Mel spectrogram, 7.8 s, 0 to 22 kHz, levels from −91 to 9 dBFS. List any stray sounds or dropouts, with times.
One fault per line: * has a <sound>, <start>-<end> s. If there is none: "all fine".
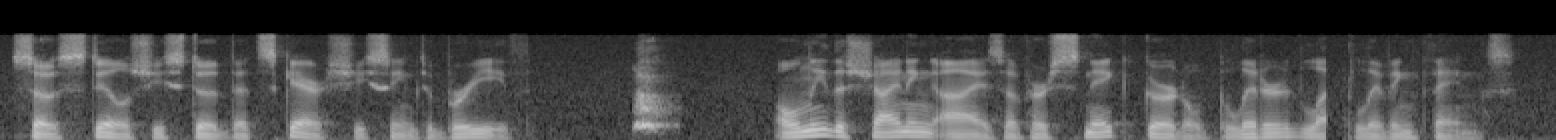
* has a bark, 3.2-3.4 s
* has a dropout, 6.6-6.7 s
